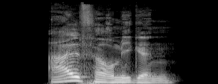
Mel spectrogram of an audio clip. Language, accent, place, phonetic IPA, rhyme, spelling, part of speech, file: German, Germany, Berlin, [ˈaːlˌfœʁmɪɡn̩], -aːlfœʁmɪɡn̩, aalförmigen, adjective, De-aalförmigen.ogg
- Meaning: inflection of aalförmig: 1. strong genitive masculine/neuter singular 2. weak/mixed genitive/dative all-gender singular 3. strong/weak/mixed accusative masculine singular 4. strong dative plural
